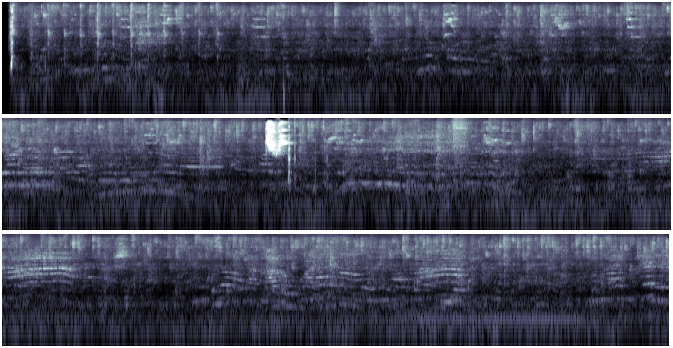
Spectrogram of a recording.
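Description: A palm civet gives repeated high, arching squeaks and chirps while it is being fed.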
